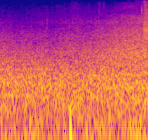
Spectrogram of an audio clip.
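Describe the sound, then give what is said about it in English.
A steady, roaring rush of storm wind fills the whole clip, broad and unbroken, with a faint low thump partway through and a slight hiss rising at the end. “a huge piece of stone is sent flying through the air, crashing into where Ernest was, and continuing along, pulled by the howling winds.”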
